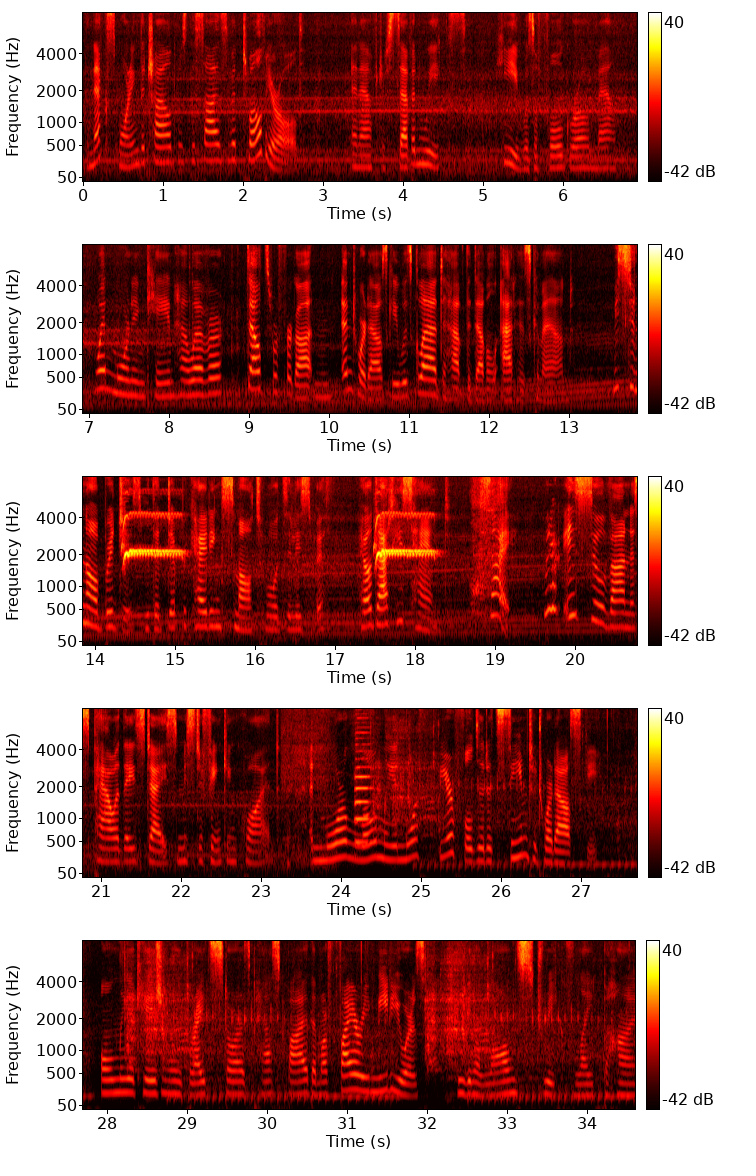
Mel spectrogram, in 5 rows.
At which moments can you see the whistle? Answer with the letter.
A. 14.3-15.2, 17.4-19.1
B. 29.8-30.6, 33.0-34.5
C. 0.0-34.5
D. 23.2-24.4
A.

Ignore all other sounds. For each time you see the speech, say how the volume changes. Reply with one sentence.
The speech can be heard from 0.0 to 34.5 s, at a steady volume.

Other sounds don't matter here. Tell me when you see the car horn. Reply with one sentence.
The car horn can be heard from 23.2 to 24.4 s.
